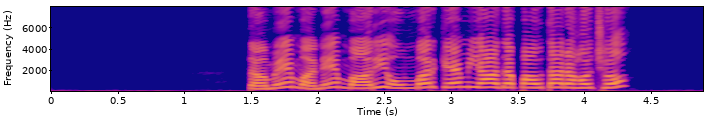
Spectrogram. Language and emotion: Gujarati, angry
